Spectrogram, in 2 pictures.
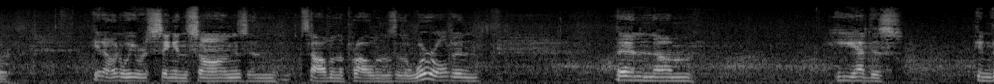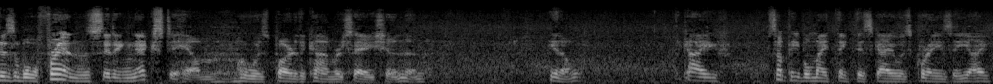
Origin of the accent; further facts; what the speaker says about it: New York, United States; you know, I was from New York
